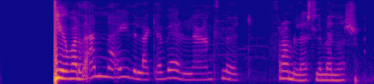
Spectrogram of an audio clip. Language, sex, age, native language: Icelandic, female, 11, Icelandic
